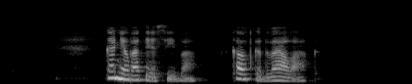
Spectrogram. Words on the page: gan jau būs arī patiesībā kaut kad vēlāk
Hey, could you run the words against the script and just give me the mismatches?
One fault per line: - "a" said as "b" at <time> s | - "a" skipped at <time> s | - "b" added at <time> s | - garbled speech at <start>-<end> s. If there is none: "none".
- "būs arī" skipped at 1.3 s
